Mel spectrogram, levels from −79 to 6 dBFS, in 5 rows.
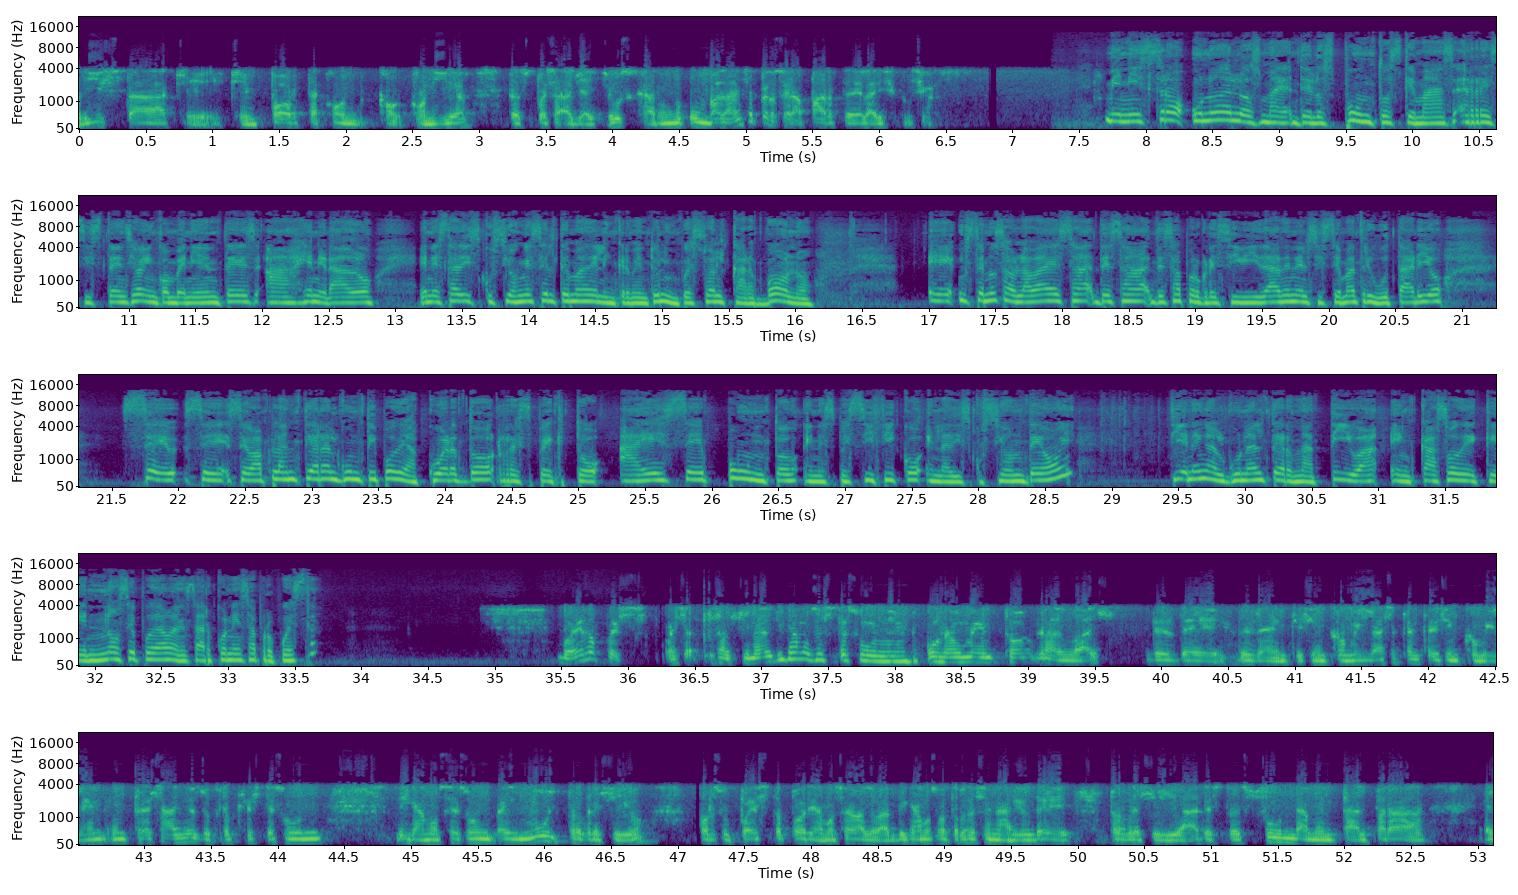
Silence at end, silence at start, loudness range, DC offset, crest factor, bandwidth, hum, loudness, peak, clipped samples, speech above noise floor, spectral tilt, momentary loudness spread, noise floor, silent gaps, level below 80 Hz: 0 s; 0 s; 3 LU; under 0.1%; 14 dB; 13.5 kHz; none; -17 LUFS; -2 dBFS; under 0.1%; 34 dB; -4.5 dB/octave; 5 LU; -51 dBFS; none; -48 dBFS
